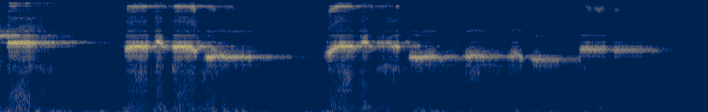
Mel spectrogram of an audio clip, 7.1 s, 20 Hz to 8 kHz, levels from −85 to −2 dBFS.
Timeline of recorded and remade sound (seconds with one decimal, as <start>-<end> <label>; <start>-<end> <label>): 0.0-7.1 remade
